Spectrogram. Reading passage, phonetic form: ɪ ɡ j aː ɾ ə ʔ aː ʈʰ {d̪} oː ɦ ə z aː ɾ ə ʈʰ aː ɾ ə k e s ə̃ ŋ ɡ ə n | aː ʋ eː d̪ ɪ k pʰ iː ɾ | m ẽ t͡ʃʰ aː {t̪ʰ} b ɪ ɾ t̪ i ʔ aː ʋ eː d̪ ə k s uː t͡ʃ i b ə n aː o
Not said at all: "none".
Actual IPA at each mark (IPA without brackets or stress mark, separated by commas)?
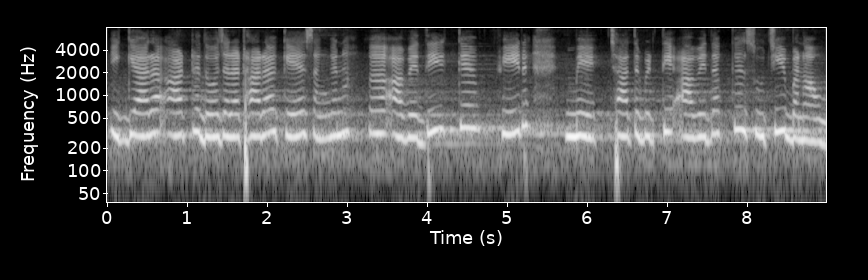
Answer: d̪, t̪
